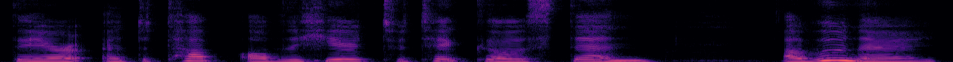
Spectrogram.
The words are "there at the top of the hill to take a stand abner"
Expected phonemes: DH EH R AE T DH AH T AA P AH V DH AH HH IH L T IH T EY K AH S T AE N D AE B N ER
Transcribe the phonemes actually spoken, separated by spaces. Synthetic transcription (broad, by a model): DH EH R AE T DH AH T AA P AH V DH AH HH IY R T IH T EY K AH S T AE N AA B N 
